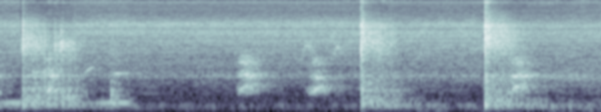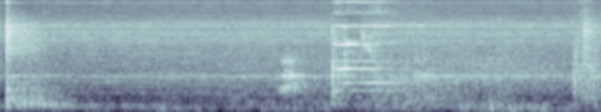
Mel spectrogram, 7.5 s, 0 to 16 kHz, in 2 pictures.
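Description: Hammer blows on the bead and steel rim of a 10.00 R 20 truck tyre being fitted: several sharp, ringing metal strikes, four loud ones in the first four seconds and lighter taps after.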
